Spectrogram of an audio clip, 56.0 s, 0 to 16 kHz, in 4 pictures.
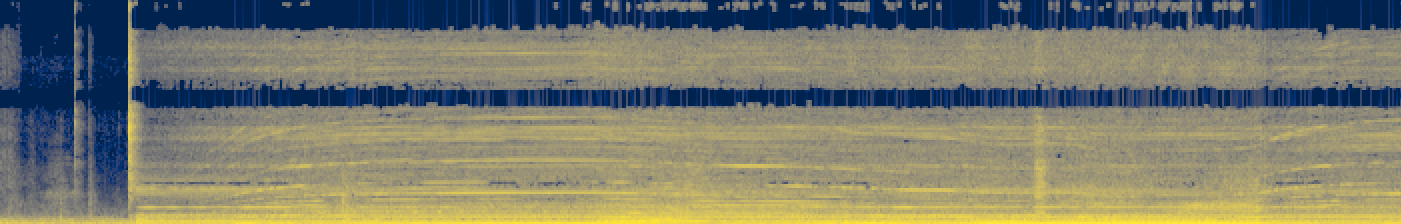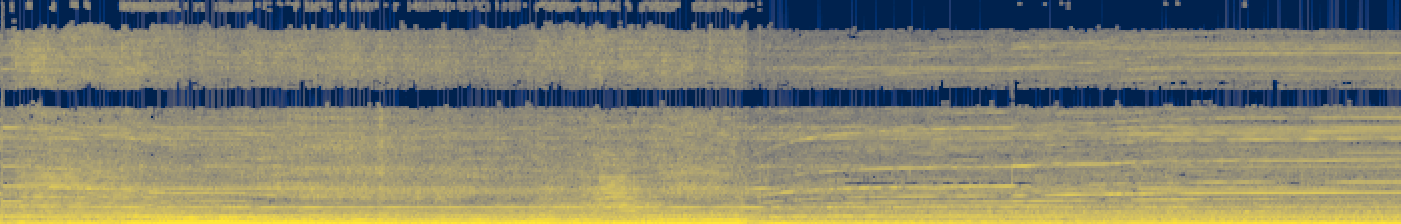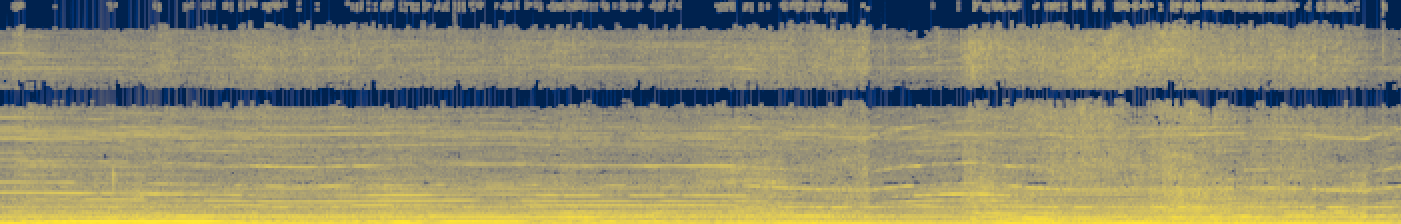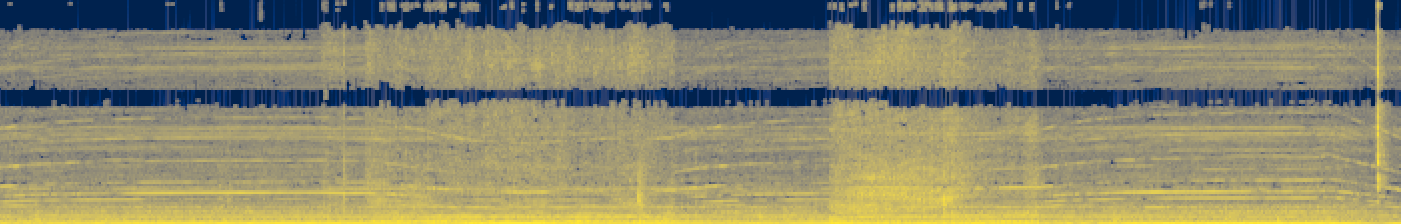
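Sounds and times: burnishing machine motor whining: 1.3 - 56.0.

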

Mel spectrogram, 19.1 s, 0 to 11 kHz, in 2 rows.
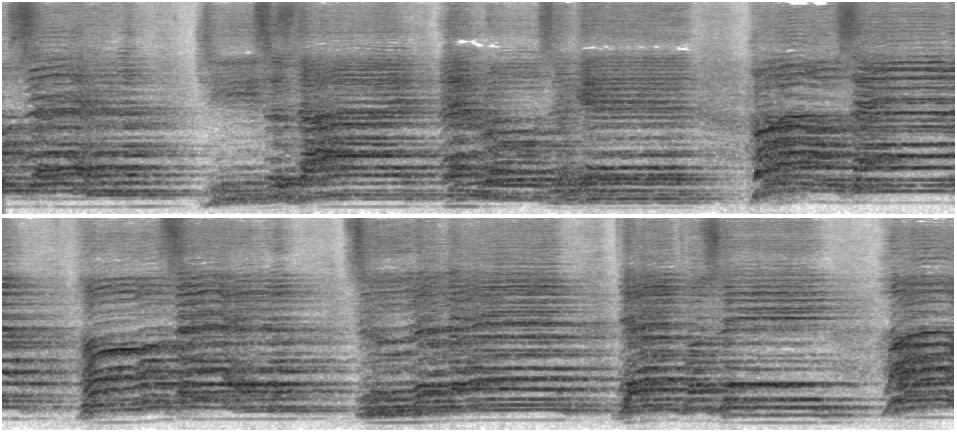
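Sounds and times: choir singing a cappella: 0.0 - 19.0.

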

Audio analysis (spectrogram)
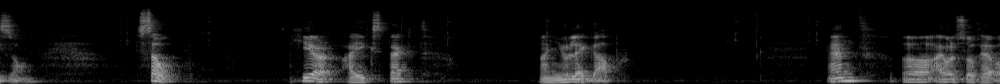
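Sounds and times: faint computer mouse clicks: 7.2 - 8.3.

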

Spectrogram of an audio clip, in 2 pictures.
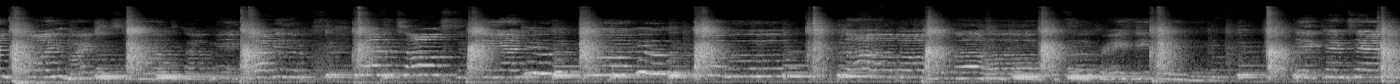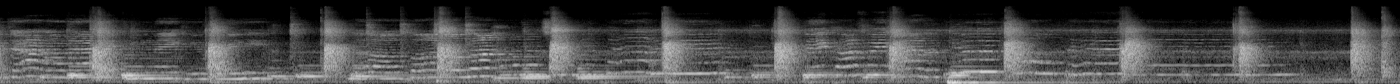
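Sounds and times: ukulele strumming: 0.0 - 26.9
woman singing: 0.0 - 27.0.

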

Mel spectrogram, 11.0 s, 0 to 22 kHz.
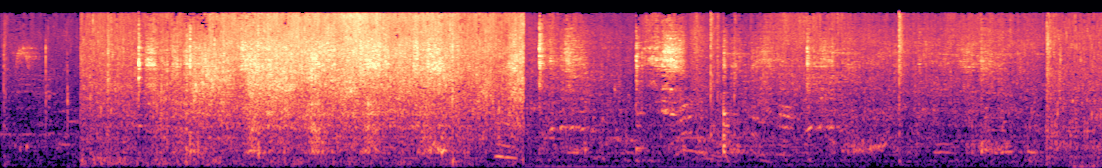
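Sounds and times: sauce sizzling: 0.8 - 11.0
spatula scraping wok: 1.3 - 10.4.

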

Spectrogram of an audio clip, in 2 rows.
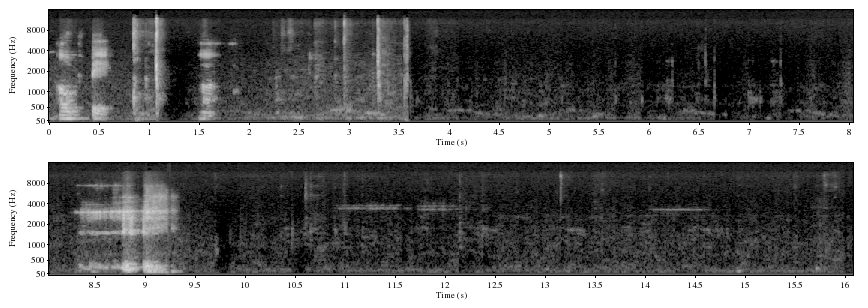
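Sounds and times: person clearing throat: 8.4 - 9.4.

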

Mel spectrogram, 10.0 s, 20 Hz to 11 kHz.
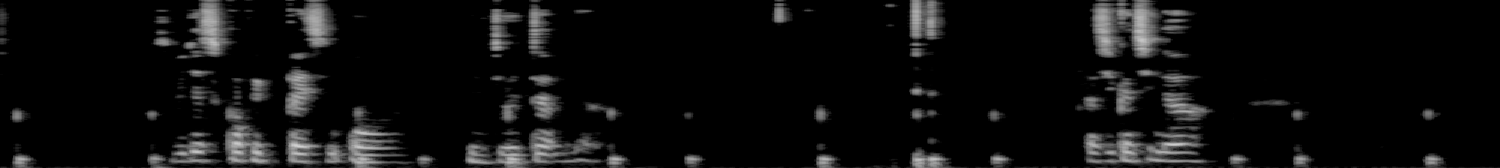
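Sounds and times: mouse and keyboard clicks: 5.2 - 6.7.

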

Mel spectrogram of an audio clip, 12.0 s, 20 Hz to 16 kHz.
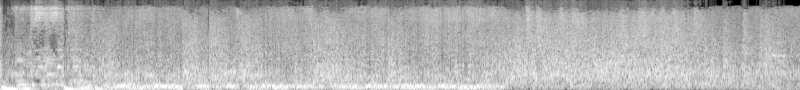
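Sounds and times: fire fountains hissing and crackling: 0.7 - 12.0.

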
